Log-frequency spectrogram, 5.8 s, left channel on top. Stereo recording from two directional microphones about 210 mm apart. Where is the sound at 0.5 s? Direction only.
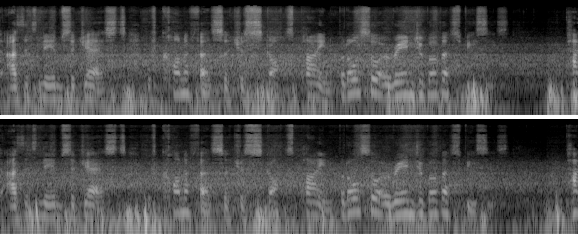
30° left (ahead or behind).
